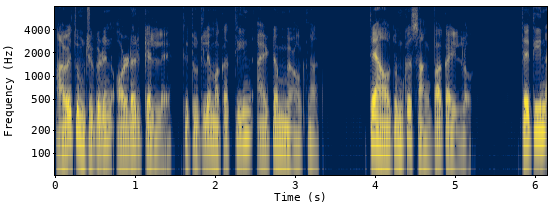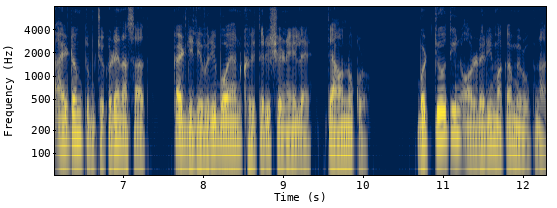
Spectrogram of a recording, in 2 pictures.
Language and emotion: Goan Konkani, neutral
